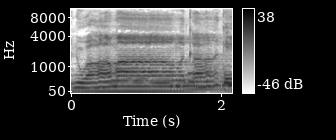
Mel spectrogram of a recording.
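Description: Ethiopian Protestant gospel song: voices singing over instrumental backing, coming in loudly at the start.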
